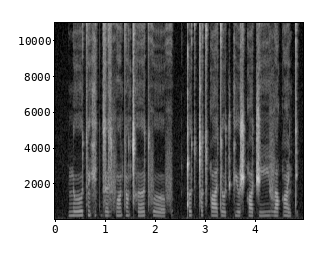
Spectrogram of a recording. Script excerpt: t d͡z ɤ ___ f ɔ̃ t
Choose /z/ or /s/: z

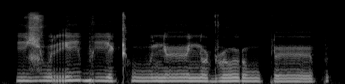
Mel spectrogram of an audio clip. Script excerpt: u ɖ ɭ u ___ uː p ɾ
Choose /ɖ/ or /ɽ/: ɽ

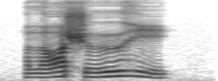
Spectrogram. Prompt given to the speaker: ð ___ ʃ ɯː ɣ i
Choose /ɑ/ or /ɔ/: ɑ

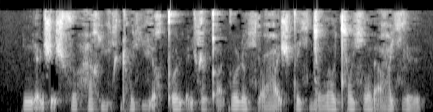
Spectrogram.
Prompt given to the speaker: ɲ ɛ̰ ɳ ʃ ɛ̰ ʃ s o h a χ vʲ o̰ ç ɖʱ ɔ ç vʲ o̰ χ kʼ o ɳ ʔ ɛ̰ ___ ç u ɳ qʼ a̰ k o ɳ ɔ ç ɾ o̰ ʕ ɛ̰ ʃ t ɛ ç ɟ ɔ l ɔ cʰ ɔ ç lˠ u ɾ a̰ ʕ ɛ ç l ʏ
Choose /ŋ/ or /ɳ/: ɳ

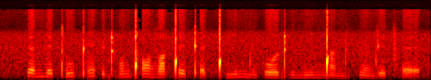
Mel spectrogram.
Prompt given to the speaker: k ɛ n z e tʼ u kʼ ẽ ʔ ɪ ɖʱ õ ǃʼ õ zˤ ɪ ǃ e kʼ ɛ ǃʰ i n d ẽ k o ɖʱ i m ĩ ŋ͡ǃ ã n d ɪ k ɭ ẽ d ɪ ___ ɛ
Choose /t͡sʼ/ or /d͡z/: t͡sʼ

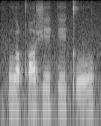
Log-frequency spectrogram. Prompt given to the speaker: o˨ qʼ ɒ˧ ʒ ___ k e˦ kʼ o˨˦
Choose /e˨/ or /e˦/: e˦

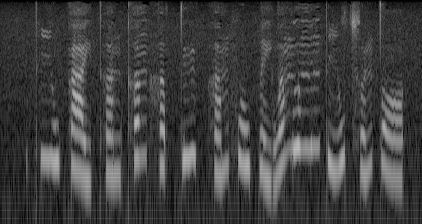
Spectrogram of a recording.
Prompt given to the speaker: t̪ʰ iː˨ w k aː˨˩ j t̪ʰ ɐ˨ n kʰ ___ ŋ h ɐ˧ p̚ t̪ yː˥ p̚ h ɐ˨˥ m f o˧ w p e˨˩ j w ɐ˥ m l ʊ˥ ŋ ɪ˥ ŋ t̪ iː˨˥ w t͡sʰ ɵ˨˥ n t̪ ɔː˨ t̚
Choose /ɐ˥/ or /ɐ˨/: ɐ˥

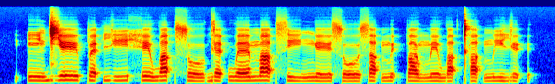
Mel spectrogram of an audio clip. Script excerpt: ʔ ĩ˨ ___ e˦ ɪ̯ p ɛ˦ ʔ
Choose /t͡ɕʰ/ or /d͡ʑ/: d͡ʑ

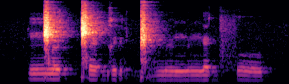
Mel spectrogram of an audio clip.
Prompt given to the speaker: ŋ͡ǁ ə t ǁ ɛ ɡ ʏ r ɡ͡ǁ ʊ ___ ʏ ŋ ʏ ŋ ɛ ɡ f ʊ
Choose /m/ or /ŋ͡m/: m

